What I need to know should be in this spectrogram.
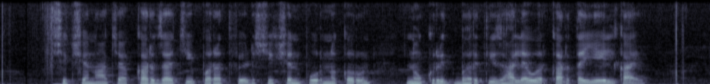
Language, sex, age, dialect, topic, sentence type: Marathi, male, 18-24, Standard Marathi, banking, question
